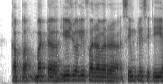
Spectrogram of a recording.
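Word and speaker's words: kappa: It should be pronounced as kapa. It's a Greek letter kapa.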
